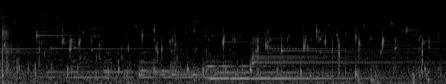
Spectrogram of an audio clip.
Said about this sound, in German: Tropf. Dieses Geräusch erinnert mich daran, dass sich unsere Liebe in Abflüsse, Überlaufbecken und, und tote Arme verirrt hat.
